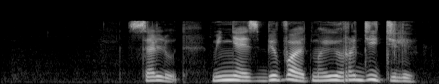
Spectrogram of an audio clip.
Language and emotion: Russian, angry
